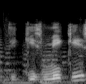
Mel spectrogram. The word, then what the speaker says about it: tiquismiquis: Pues chicos, efectivamente hay gente muy, a ver si digo bien la palabra, tiquismiquis, sí, lo he dicho bien.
